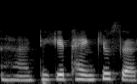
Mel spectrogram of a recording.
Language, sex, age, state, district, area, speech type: Marathi, female, 18-30, Maharashtra, Buldhana, rural, spontaneous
